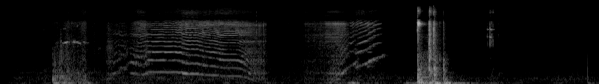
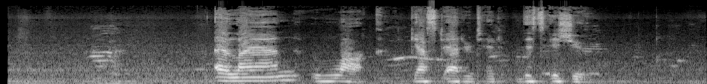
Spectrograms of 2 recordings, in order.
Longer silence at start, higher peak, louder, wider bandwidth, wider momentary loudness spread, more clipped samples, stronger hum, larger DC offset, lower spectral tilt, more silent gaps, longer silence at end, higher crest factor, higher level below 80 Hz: first, 0.5 s vs 0.1 s; second, -4 dBFS vs 0 dBFS; second, -31 LUFS vs -11 LUFS; second, 16.5 kHz vs over 20 kHz; first, 25 LU vs 21 LU; second, under 0.1% vs 0.1%; neither; neither; second, -0.5 dB/octave vs -3 dB/octave; neither; about the same, 0.1 s vs 0 s; first, 32 dB vs 14 dB; second, -48 dBFS vs -36 dBFS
